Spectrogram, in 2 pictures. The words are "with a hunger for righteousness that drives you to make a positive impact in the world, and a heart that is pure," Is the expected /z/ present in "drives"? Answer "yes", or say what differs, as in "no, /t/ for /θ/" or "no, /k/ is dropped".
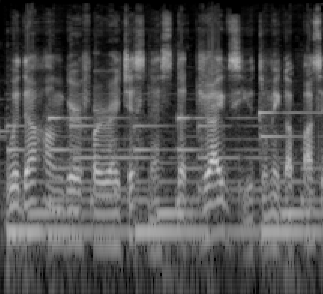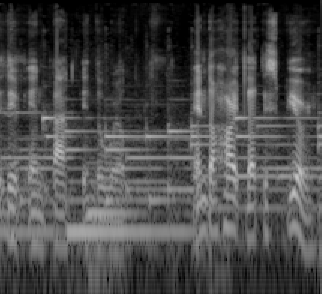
no, /s/ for /z/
